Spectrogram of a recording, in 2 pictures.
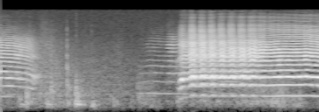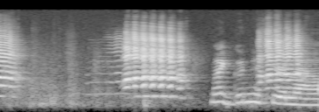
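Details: Two just-rescued baby goats, a black La Mancha and a sable Nubian, indoors and awaiting their bottles: a long, loud, wavering bleat, then two shorter bleats, with a woman talking to them between calls.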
